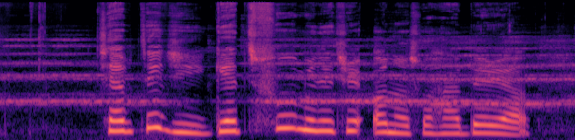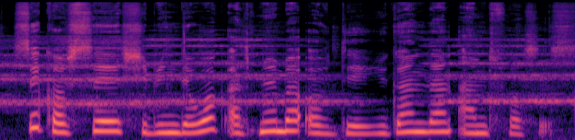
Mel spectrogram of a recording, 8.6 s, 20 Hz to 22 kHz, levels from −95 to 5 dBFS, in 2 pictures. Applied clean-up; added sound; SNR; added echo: none; Screech; 17 dB; none.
